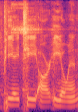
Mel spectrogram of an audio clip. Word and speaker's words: Patreon: So you pronounce the E. Patreon. Right. Patreon. But the E is not silent.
